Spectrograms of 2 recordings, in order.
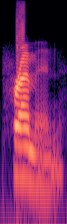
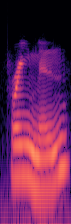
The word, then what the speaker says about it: Fremen: It should be Fremen, not Freeman. It's not Morgan Freeman, so that was a little weird.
